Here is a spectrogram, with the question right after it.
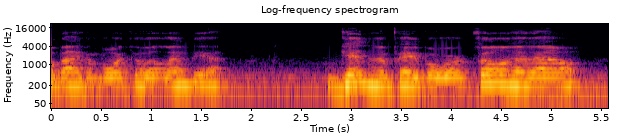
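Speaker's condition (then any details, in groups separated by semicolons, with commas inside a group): ALS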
